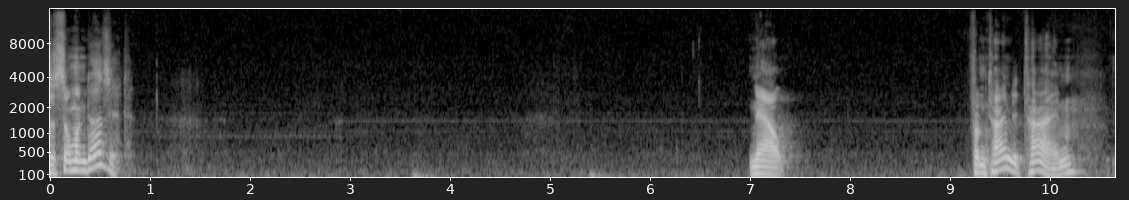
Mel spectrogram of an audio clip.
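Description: A man speaks slowly and deliberately into a microphone, with long pauses.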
